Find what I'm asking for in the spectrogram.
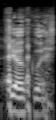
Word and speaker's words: Joaquin: Yeah, you're saying it right. Hell yeah! – How do you say it? – Joaquin. – Joaquin. Why did I say joke? – Because it's spelled with a J.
